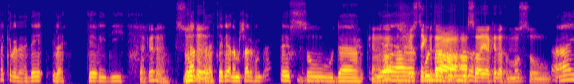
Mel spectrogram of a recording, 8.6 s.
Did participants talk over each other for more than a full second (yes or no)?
yes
